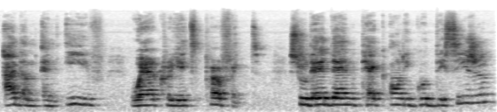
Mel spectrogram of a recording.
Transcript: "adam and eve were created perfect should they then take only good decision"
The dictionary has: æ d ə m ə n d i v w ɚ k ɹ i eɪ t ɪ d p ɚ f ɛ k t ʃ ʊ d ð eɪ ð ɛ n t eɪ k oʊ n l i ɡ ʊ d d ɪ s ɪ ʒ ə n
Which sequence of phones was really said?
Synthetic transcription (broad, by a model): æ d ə m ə n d i v w ɚ k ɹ i eɪ t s p ɚ f ɛ k t s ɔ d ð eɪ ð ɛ n t eɪ k oʊ n l i ɡ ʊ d d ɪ s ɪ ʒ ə n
